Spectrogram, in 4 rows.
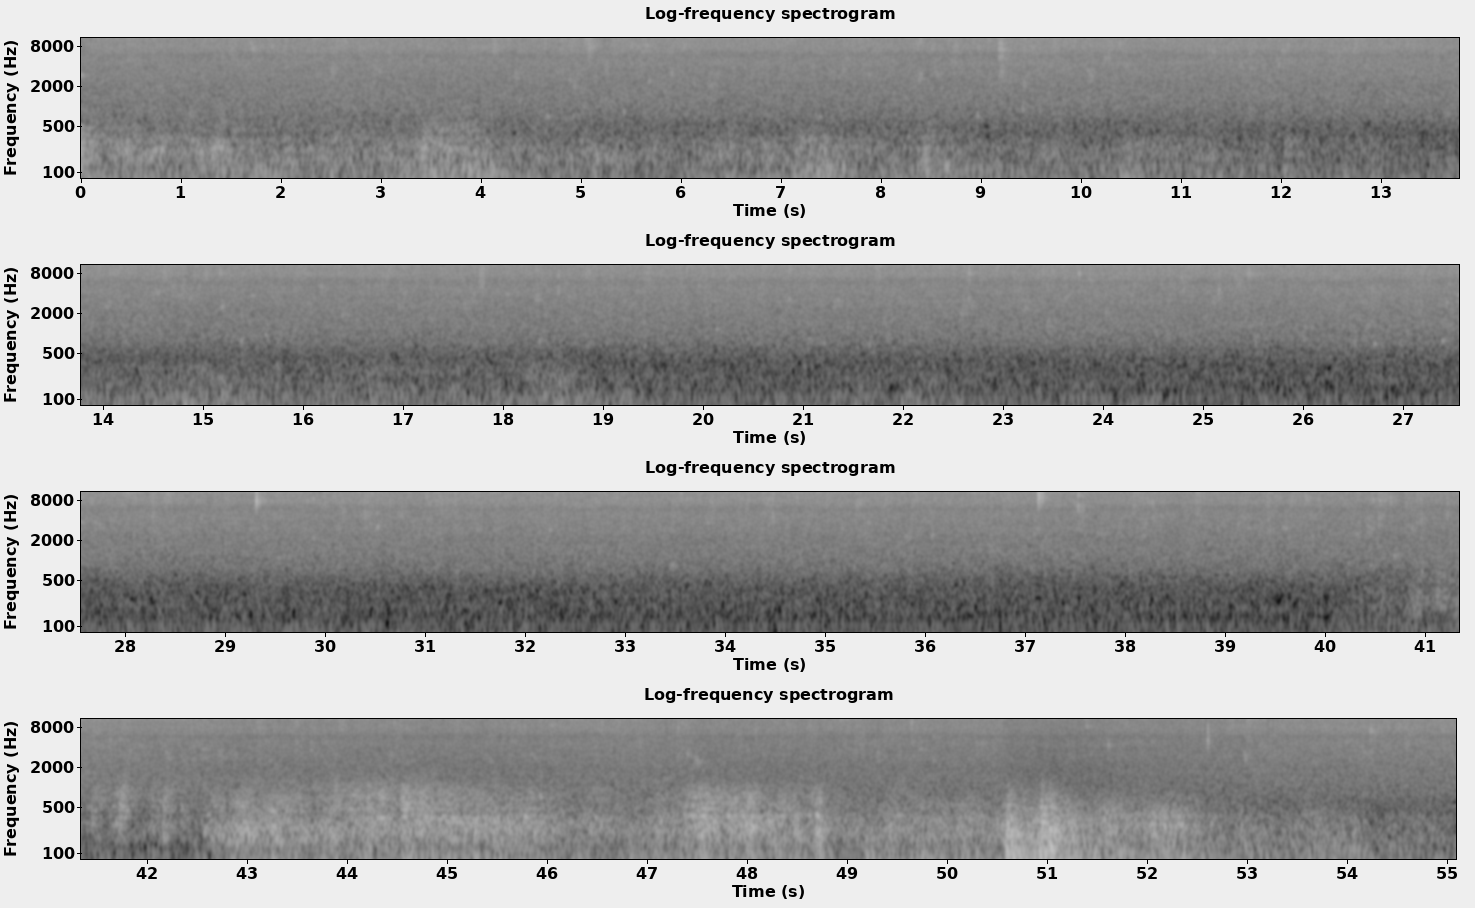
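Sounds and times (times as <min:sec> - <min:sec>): steady rainfall: 0:00.0 - 0:55.0
thunder rumbling: 0:40.8 - 0:55.0.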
